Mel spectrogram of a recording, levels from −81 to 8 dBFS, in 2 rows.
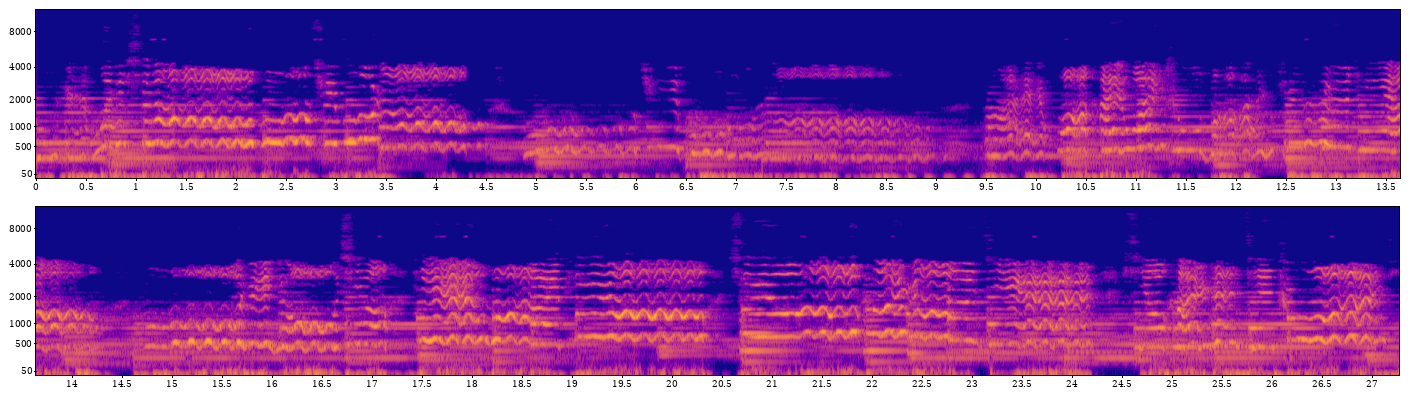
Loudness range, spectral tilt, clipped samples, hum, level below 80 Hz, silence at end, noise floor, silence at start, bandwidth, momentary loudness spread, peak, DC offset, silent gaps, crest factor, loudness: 12 LU; -5.5 dB/octave; under 0.1%; none; -36 dBFS; 0 s; -41 dBFS; 0 s; 7.4 kHz; 15 LU; -2 dBFS; under 0.1%; none; 18 dB; -18 LUFS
